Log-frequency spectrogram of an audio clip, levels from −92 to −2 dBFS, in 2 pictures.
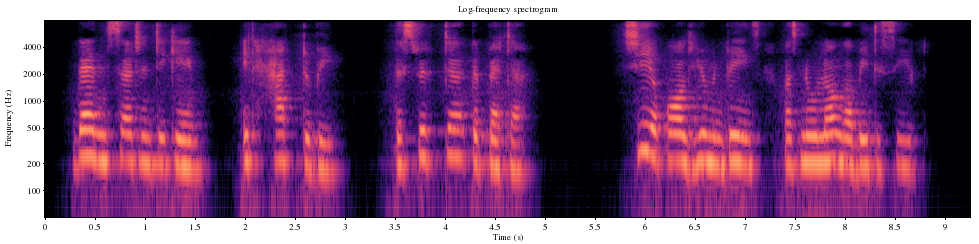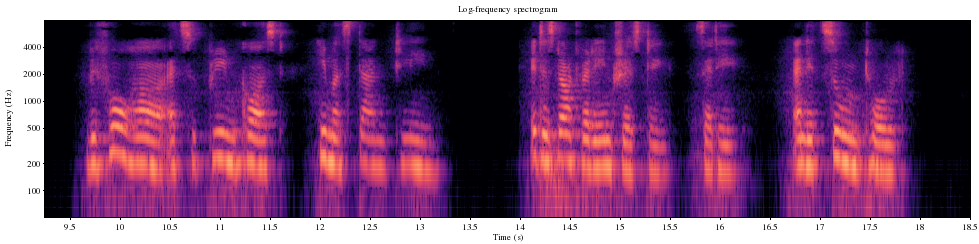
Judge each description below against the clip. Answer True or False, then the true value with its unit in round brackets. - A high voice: True (195 Hz)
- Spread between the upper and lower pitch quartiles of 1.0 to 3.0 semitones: True (2.5 semitones)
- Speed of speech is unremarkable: False (130 wpm)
